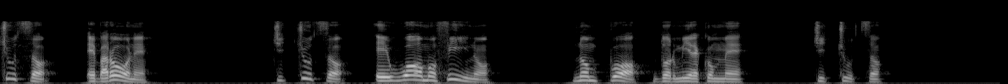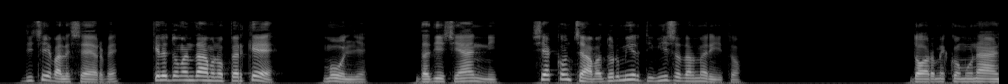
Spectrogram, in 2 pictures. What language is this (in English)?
Italian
